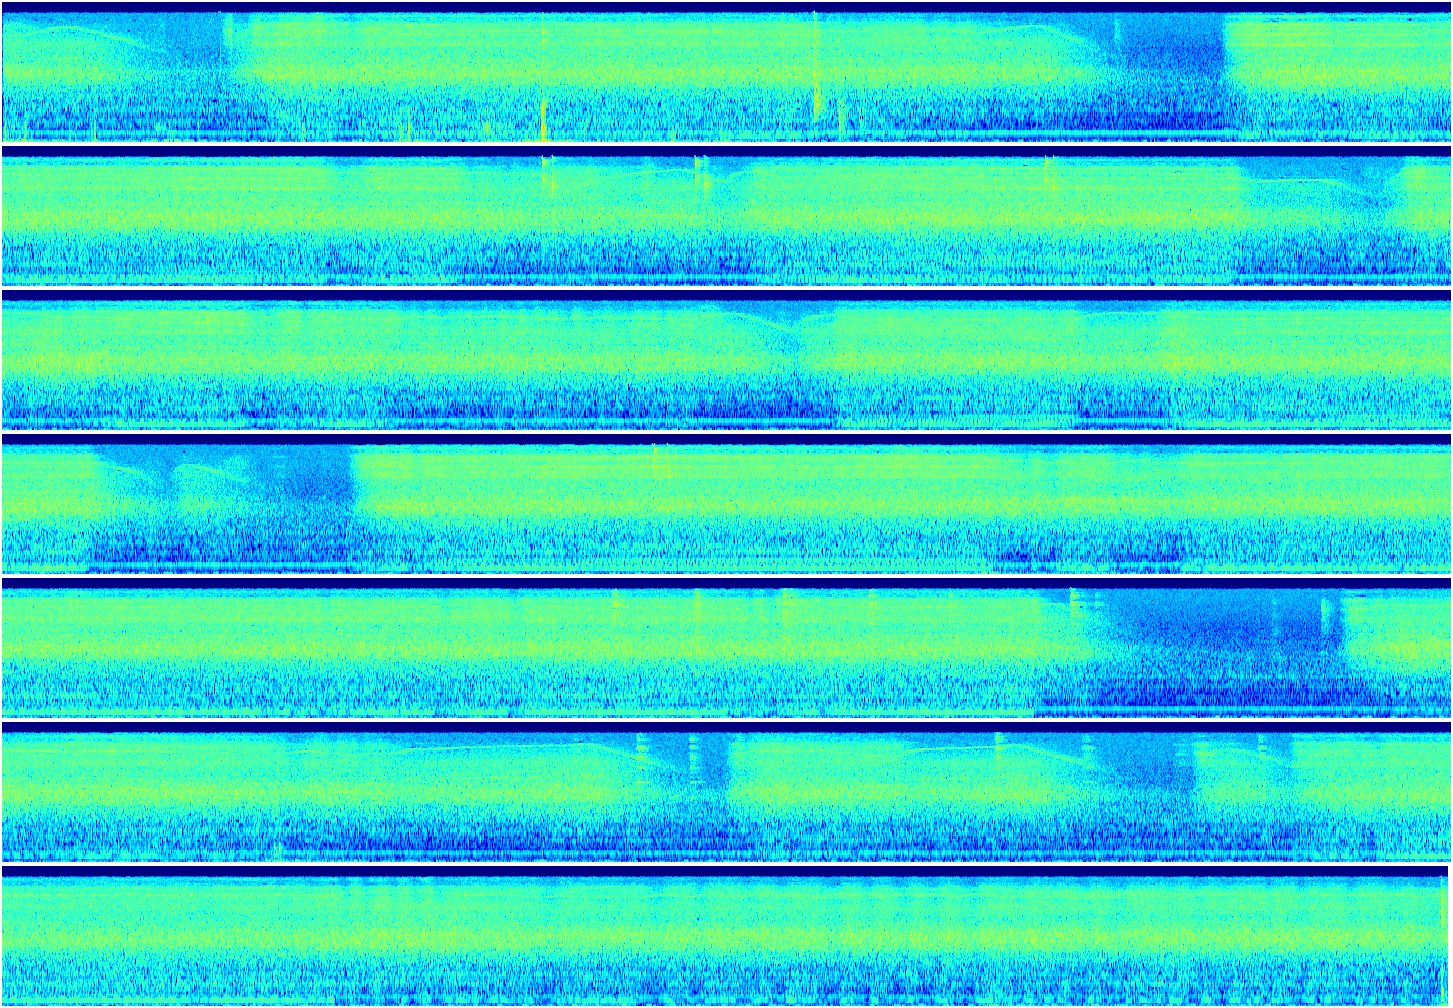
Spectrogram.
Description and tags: Few month ago neighbor make a renovation.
